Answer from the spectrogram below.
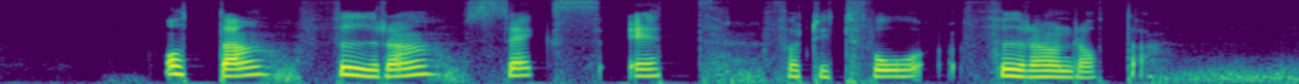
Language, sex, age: Swedish, female, 34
